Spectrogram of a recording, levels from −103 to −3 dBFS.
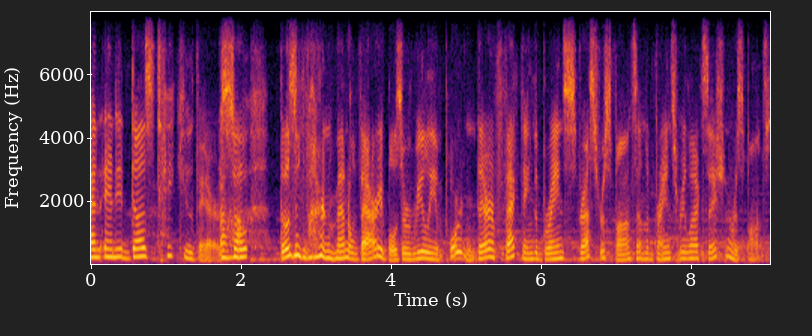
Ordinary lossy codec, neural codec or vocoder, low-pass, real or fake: Opus, 24 kbps; vocoder, 22.05 kHz, 80 mel bands, HiFi-GAN; 7.2 kHz; fake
